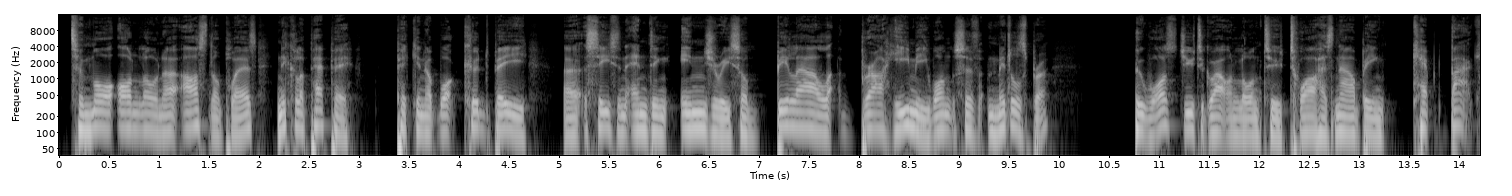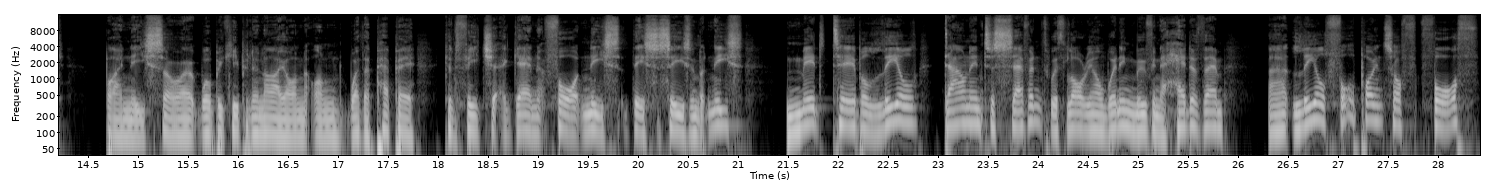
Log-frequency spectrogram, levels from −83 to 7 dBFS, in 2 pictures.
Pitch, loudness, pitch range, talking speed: 110 Hz, -21 LUFS, 95-120 Hz, 170 wpm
